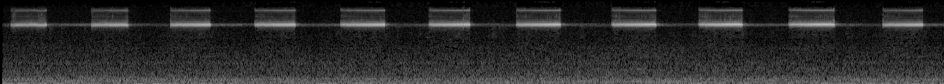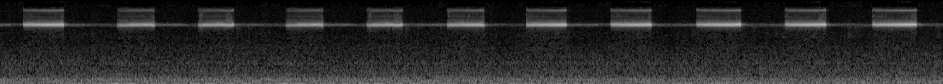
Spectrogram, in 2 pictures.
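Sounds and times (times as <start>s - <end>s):
summer insects chirping: 0.1s - 18.8s.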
